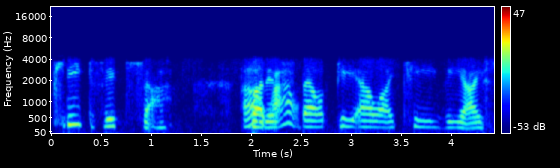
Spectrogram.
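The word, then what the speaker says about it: Plitvice: there and I can't I don't know it's pronounced pleat pizza about plit VI C II and it is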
